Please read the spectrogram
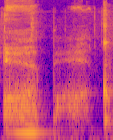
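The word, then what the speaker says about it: Arbok: It's actually pronounced arbog.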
